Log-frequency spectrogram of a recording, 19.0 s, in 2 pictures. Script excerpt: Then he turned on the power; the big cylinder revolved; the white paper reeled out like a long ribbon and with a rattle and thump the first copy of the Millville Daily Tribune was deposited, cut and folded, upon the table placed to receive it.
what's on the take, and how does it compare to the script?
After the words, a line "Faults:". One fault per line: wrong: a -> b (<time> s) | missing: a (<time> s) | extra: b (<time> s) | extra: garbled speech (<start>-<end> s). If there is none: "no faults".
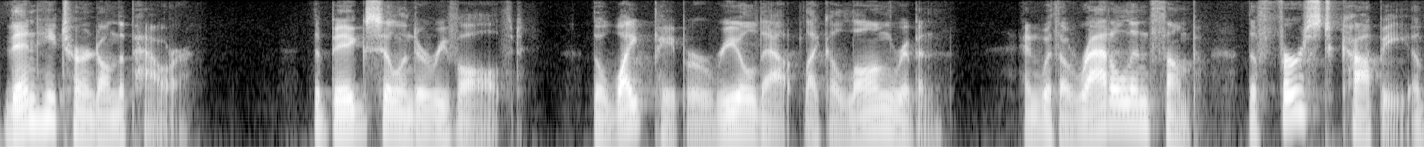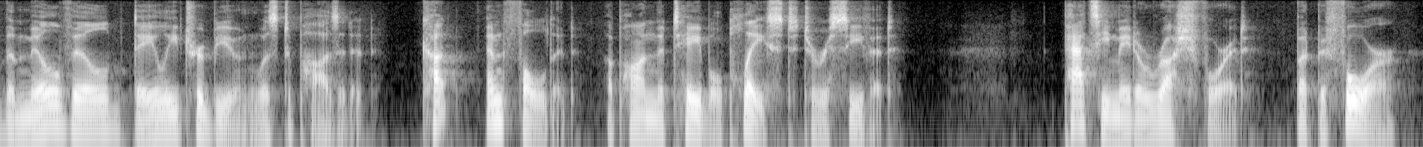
Then he turned on the power; the big cylinder revolved; the white paper reeled out like a long ribbon and with a rattle and thump the first copy of the Millville Daily Tribune was deposited, cut and folded, upon the table placed to receive it. Patsy made a rush for it, but before
Faults:
extra: Patsy made a rush for it but before (16.6 s)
